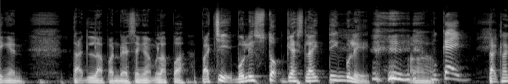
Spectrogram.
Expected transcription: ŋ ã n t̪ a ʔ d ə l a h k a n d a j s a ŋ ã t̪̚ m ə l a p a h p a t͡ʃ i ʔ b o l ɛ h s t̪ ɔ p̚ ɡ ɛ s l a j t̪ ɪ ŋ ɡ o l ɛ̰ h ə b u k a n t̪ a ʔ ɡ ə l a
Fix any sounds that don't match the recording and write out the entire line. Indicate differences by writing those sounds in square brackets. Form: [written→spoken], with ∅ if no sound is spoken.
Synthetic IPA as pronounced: ŋ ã n t̪ a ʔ d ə l a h [k→p] a n d a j s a ŋ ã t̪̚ m ə l a p a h p a t͡ʃ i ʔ b o l ɛ h s t̪ ɔ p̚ ɡ ɛ s l a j t̪ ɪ ŋ [ɡ→b] o l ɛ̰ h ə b u k a n t̪ a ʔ [ɡ→k] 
